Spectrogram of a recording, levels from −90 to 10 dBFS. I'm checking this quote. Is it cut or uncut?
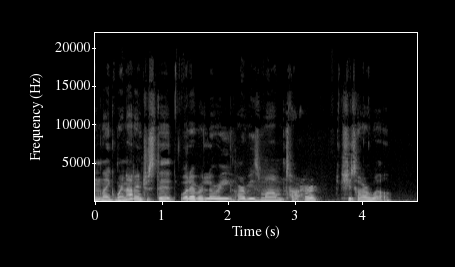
cut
